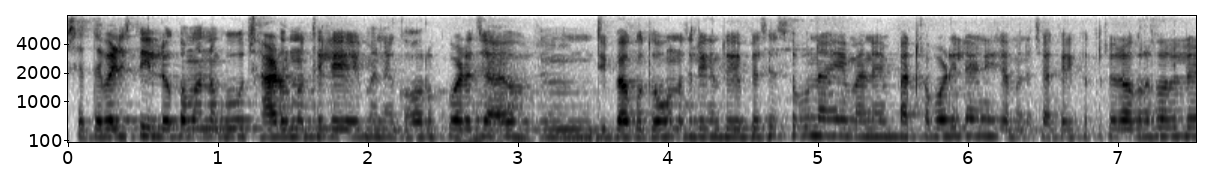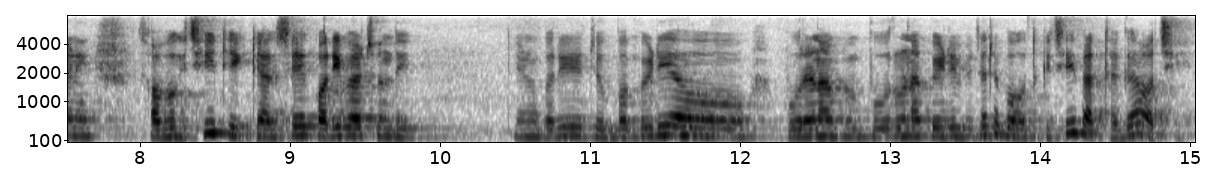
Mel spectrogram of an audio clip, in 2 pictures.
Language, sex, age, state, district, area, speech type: Odia, female, 30-45, Odisha, Khordha, rural, spontaneous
